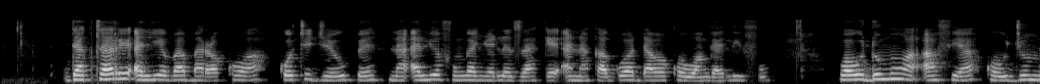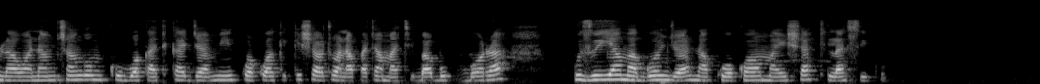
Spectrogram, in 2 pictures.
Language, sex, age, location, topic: Swahili, female, 25-35, Nakuru, health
